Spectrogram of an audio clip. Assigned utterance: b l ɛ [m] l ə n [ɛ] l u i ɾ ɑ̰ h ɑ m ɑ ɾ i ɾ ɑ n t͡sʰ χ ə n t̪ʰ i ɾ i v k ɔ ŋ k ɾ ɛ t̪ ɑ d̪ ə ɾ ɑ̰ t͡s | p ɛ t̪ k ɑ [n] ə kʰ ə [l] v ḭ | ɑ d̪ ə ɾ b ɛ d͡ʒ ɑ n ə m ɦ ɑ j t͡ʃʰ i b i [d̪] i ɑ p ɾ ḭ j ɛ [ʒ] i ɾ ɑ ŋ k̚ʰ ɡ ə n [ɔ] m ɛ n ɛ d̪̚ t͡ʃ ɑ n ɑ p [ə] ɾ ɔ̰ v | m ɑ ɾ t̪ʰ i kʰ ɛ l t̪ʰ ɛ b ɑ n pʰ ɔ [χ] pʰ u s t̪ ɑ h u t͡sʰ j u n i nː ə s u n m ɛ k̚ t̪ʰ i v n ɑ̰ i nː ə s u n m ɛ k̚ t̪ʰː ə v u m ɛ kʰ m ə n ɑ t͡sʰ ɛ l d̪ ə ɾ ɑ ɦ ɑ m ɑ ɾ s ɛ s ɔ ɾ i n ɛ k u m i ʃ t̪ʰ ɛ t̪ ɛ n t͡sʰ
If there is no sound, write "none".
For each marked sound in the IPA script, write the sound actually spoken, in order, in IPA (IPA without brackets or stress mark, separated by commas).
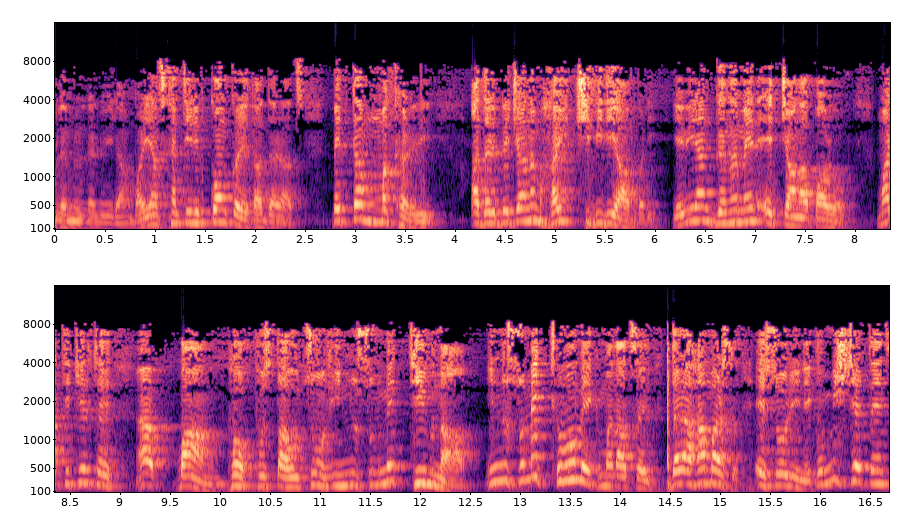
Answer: m, ɛ, m, ɾ, t̪, v, u, ɑ, χ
